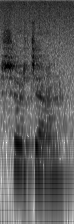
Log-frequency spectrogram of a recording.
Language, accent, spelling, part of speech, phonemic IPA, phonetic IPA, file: Armenian, Eastern Armenian, շրջան, noun, /ʃəɾˈd͡ʒɑn/, [ʃəɾd͡ʒɑ́n], Hy-շրջան.ogg
- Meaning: 1. circle 2. region, area, oblast 3. sphere, realm 4. period, epoch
